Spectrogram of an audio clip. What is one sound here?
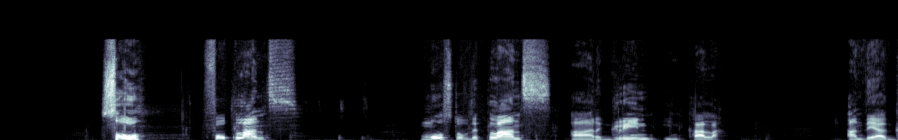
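A man speaks calmly and clearly close to a microphone.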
